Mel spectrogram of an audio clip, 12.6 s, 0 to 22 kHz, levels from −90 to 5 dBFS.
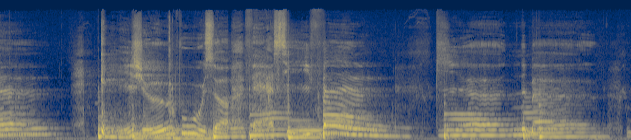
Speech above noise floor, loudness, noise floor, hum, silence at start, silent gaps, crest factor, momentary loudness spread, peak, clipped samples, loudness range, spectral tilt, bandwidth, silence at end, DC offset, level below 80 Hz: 29 dB; -18 LUFS; -44 dBFS; none; 0 s; none; 18 dB; 18 LU; 0 dBFS; under 0.1%; 6 LU; -5 dB/octave; 17 kHz; 0 s; under 0.1%; -32 dBFS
